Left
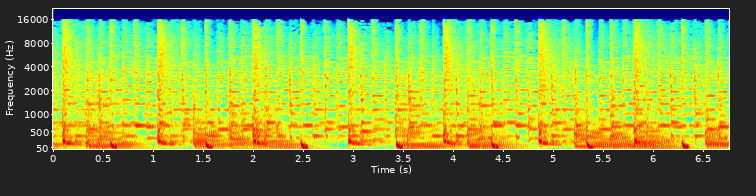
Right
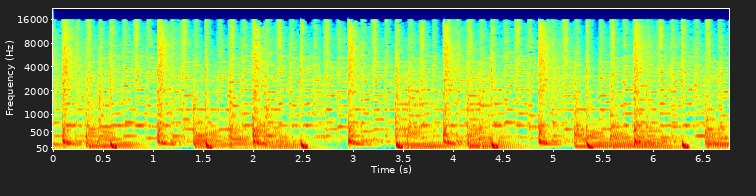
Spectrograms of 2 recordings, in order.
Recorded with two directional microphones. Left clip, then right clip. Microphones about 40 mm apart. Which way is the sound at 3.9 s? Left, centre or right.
Right.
